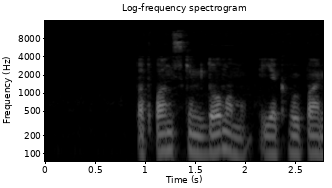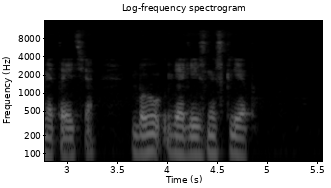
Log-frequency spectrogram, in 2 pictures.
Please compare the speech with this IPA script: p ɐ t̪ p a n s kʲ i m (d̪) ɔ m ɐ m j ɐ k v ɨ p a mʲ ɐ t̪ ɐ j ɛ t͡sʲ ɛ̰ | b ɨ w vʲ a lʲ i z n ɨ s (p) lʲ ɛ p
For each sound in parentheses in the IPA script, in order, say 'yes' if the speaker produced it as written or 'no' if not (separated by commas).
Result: yes, no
